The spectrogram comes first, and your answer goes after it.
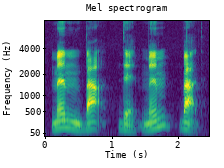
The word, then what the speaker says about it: من بعد: مثال بعدی، من بعد اینطور نوشته میشه اما اینطور خوانده نمیشه، نون بعدش ب آمده، به جای نون میم تلفظ میکنیم، مم بعد.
